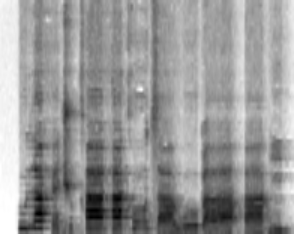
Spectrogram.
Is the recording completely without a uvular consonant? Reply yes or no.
yes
